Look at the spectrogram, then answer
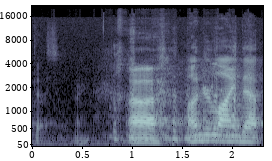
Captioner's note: people laughing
